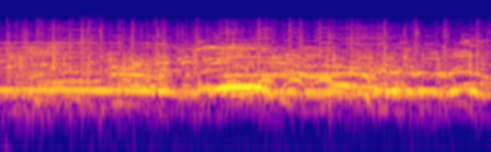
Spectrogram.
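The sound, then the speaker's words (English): A large crowd cheers and applauds loudly and continuously, with many overlapping shouting voices and a steady patter of clapping throughout. “He's blocked the spoiler. The crowd's going wild.”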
